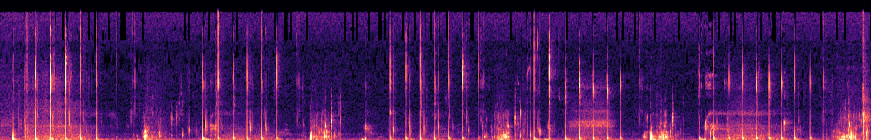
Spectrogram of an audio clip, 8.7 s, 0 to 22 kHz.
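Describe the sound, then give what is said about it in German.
Quiet, wet swallowing and mouth clicks as five small sips of water are taken: a dense run of sharp, crackly little clicks and gulps in several bursts, with no talking. “Also auf jeden Fall jetzt wir machen jetzt alle 5 Wasserschlucke.”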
